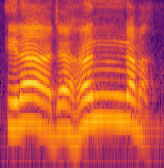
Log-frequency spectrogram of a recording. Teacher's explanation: गुन्ना करेंगे, नून मुशद्दत है, थोड़ा सा लंबा यानी गुन्ना कर लंबा करके।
